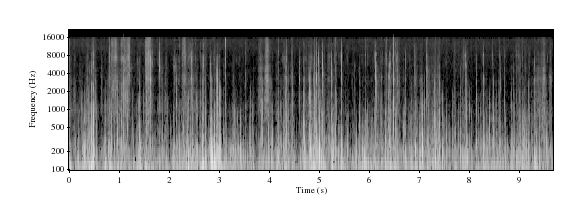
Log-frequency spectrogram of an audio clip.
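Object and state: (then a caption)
Plastic shower cap. Long nails scratch and crinkle a thin floral plastic shower cap stretched over the microphone. The result is a dense, continuous stream of quick crackles and rustling scrapes, heavy and muffled in the low end with brief bright ticks, running steadily throughout with no pauses.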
